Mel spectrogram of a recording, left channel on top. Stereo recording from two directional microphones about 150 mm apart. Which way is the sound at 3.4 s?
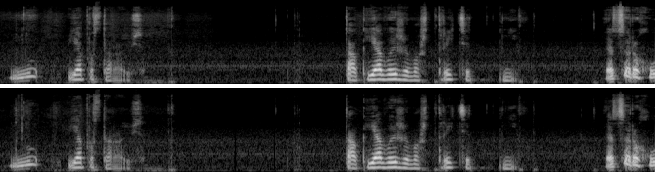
15° left (ahead or behind).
